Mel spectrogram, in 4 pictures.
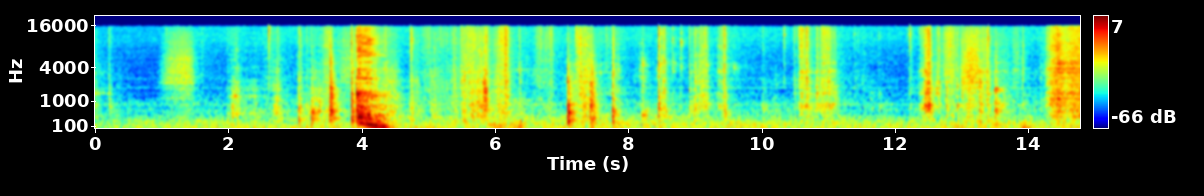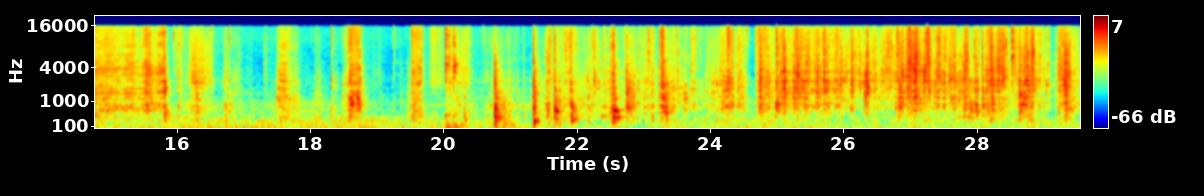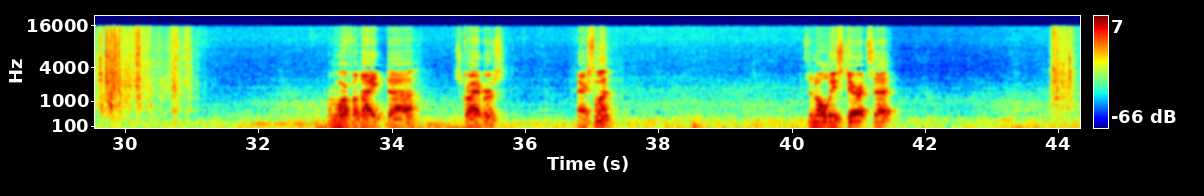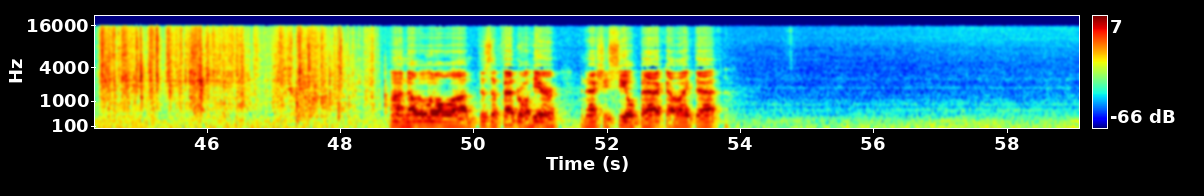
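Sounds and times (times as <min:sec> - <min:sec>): packing paper rustling: 0:04.9 - 0:09.6, 0:10.4 - 0:11.3, 0:12.2 - 0:31.2, 0:43.8 - 0:49.0
tape and cardboard tearing: 0:08.4 - 0:09.6, 0:10.4 - 0:11.2, 0:12.2 - 0:13.6, 0:14.2 - 0:31.2, 0:43.9 - 0:48.8.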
